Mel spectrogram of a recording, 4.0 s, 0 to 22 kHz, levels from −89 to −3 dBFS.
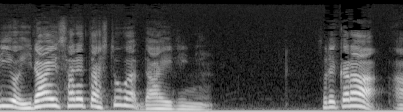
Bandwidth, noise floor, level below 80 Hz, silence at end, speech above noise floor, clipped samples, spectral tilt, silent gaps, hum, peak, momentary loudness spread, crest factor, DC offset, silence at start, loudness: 17.5 kHz; -50 dBFS; -50 dBFS; 0 s; 33 dB; under 0.1%; -7 dB/octave; none; none; -4 dBFS; 11 LU; 16 dB; 6%; 0 s; -18 LUFS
